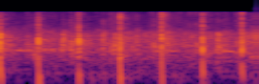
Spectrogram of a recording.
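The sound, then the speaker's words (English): Audience applause for race runners standing up at a morning gathering; many hands clap steadily, with regular sharp accents cutting through a continuous wash of clapping. “So if you ran, can you just stand up for a moment? Because we should clap these guys, first of all, because this is quite amazing.”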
